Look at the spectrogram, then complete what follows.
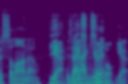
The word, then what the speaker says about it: Solano: Solano.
